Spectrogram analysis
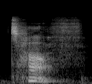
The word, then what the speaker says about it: tough: Tough, tough. The GH in all of these words is actually pronounced as an F. That means the sound is a F sound.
